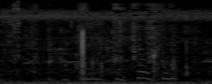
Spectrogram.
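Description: Faint, indistinct voices over a steady low rumble. A few light taps and scrapes come from a rake working loose garden soil, the clearest just under a second in.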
